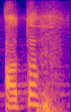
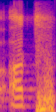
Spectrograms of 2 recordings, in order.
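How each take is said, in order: First: A vowel splits the word into two syllables. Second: The word is one syllable, no inserted vowel. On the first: The speaker calls it wrong. "इसे अतफ पढ़ना गलत है" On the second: The speaker calls it right. "वो अत्फ है"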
